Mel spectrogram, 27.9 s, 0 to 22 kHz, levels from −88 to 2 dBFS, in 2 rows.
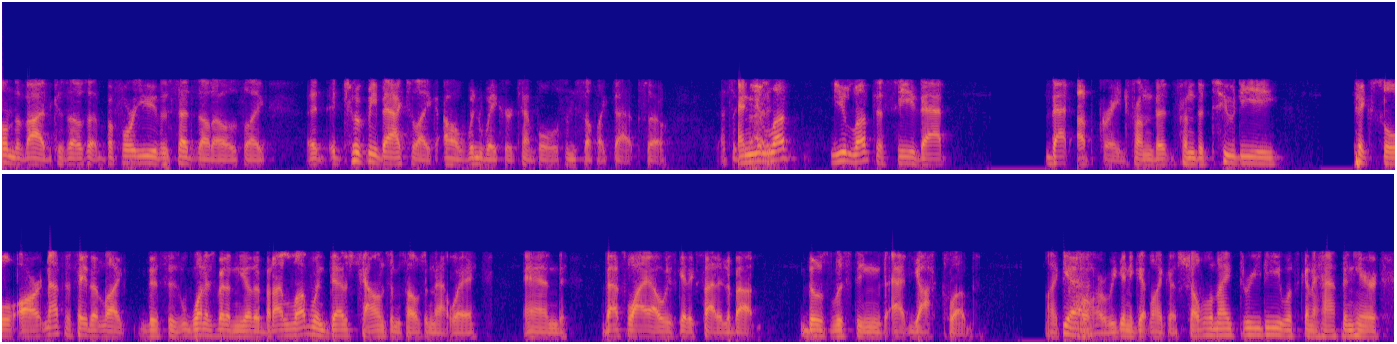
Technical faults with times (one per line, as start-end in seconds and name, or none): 0.00-27.86 GSM full-rate codec
1.60-1.67 lost GSM frames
